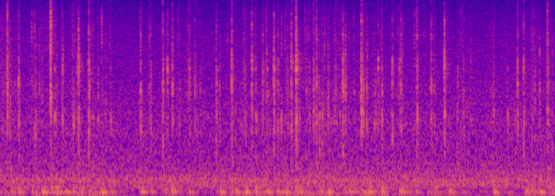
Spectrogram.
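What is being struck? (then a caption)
Plastic computer keyboard. Fingertips type steadily on a low-profile black plastic computer keyboard with hollow keys resting on a desk mat. The result is a rapid, continuous run of short, bright clicks over a soft, low hollow thud from each key press.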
